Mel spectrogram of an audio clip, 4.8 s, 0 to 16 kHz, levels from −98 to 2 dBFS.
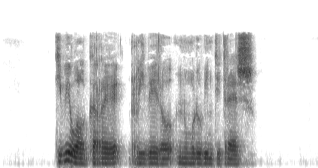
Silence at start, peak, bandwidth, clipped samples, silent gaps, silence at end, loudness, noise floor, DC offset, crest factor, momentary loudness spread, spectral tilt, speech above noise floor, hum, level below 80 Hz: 0.85 s; -4 dBFS; 8 kHz; under 0.1%; none; 1 s; -20 LUFS; -85 dBFS; under 0.1%; 18 dB; 9 LU; -4.5 dB/octave; 65 dB; none; -52 dBFS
